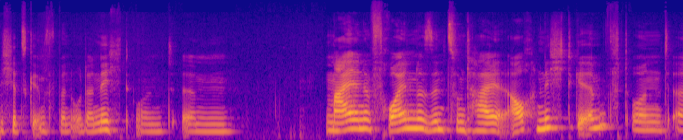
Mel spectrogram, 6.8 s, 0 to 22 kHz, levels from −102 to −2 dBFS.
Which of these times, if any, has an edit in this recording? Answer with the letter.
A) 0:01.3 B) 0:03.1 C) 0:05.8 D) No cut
D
